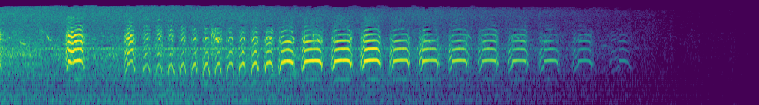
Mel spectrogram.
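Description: A bird calling a long series of short rising-and-falling notes, quick at first and then more spaced, fading out near the end.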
